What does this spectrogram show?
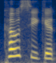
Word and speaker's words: cosecant: Cosecant abbreviation is CSC. Okay, so anytime you see CSC is actually pronounced cosecant.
